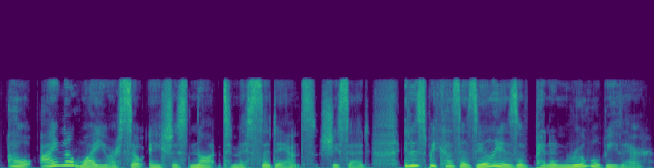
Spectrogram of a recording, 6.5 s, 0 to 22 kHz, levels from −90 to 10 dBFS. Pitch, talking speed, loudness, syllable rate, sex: 245 Hz, 220 wpm, -16 LUFS, 5.9 syllables/s, female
